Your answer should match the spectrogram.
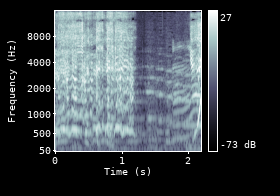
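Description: A rapid, gobble-like warbling cartoon sound for about a second over light background music, then dropping away.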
